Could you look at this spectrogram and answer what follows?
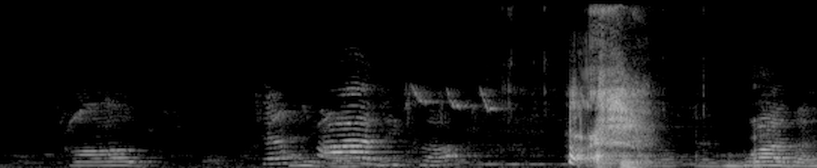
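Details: Child's voice, then one sharp, forceful sneeze burst followed by more vocalising; a single sneeze in a nose-blowing video.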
